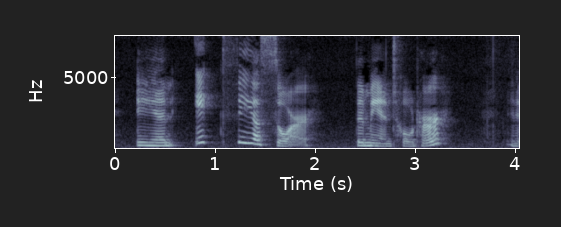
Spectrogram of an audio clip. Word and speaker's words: ichthyosaur: "It is called an ichthyosaur," the man told her.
